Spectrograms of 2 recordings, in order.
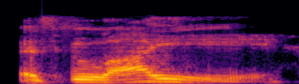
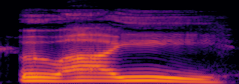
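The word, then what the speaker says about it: οὐαί: I want to say hoorah, but it's, yeah, it's something like that. Yeah, it's uai. Uai.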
